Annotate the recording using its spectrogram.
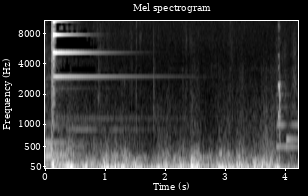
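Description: A single bright chime rings out right at the start and fades away over about two seconds, over a low rumble of wind on the microphone that runs on. A new musical note comes in near the end.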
